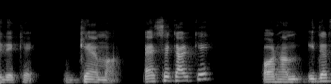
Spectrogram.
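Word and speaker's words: gamma: है उसके बाद ओके गामा इसको ही लोग इसको गैमा पढ़ते हैं गैमा नहीं गामा गामा और गामा और इसको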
